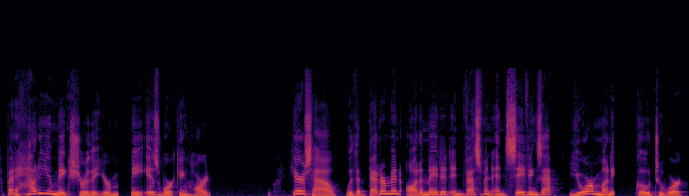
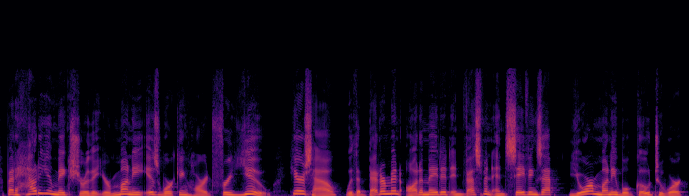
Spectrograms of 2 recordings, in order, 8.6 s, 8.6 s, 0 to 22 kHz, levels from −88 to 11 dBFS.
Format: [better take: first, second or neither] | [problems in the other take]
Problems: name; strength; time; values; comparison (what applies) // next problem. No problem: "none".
second | audio cutting out; at 1.5 s, at 2.5 s for 0.5 s and at 7.5 s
